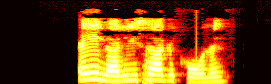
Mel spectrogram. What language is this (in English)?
Divehi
